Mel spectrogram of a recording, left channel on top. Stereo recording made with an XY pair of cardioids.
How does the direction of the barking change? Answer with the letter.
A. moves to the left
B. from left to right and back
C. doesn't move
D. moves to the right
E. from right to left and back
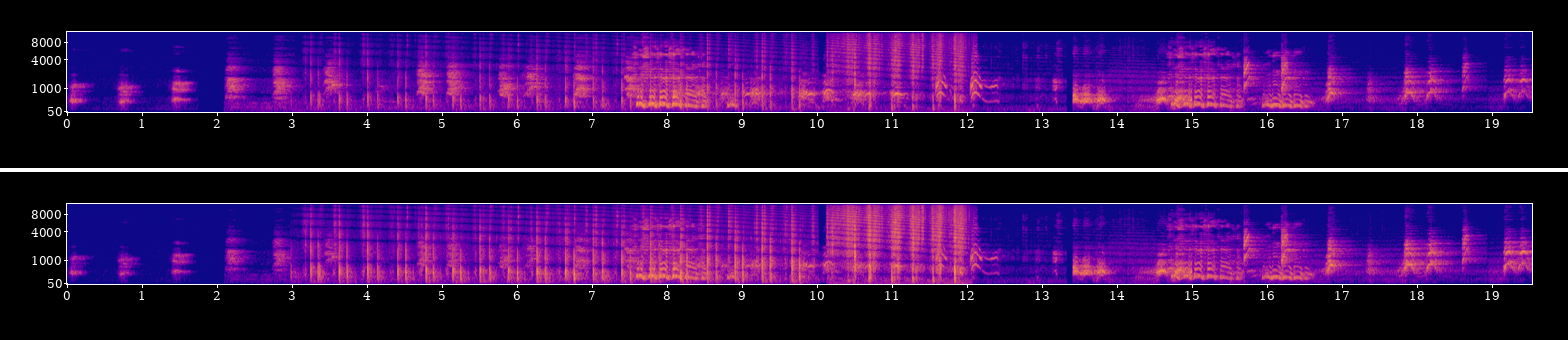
D.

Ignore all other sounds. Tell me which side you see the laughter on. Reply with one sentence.
You can hear the laughter in the centre.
